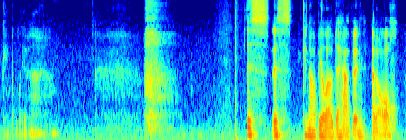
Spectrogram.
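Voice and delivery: hushed, emotional near-whisper, overcome with feeling. Speaker thanking viewers for their years of support on YouTube, getting emotional. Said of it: "Seriously I'm about to get emotional".

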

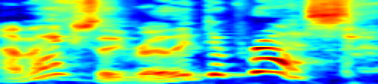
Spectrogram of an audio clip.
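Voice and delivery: very high, loud, all-cheer voice. Quoting a favourite line from a game demo: pleasant cheery Claptrap voice. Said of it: "this really pleasant, cheery voice".

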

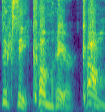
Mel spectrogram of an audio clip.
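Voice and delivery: loud, high-pitched, commanding tone. Imitating a film character who orders his girlfriend around like a dog. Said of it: "order her around literally like a dog".

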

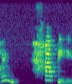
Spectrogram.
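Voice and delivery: high, small voice in real surprise. A doctor retelling a woman who came in to tell them something, imitating someone surprised. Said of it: "she said it in such a surprised way".

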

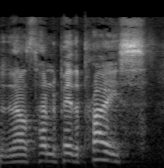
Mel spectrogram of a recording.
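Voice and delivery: normal talking voice

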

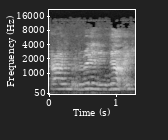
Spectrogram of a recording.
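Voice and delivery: speaking with a full mouth. Mid-bite during a pastry tasting, the speaker talks with mouth full. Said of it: "talking with my mouth full".

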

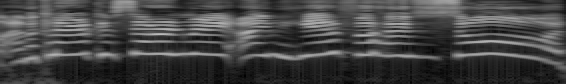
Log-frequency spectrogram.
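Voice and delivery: very high, loud, called-out yell. Calling out in character to an animated statue: yelling in character. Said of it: "I'm just gonna yell".

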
